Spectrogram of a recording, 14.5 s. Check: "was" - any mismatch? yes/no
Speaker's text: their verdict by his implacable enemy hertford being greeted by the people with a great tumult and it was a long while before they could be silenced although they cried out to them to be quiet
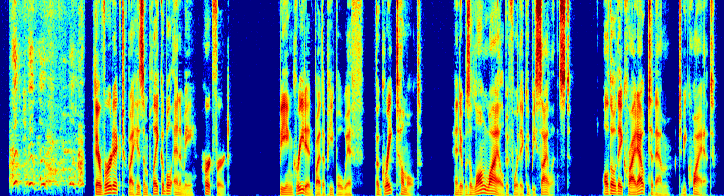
no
